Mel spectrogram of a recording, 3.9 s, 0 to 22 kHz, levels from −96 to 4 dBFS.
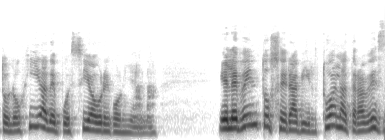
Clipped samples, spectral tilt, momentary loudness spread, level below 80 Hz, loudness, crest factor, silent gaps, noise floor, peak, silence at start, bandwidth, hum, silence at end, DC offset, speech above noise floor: under 0.1%; -6.5 dB/octave; 15 LU; under -90 dBFS; -27 LUFS; 20 dB; none; -78 dBFS; -8 dBFS; 0.05 s; 8.8 kHz; none; 0 s; under 0.1%; 51 dB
